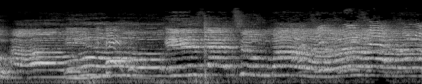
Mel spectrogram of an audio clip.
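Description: A girl singing a cappella, drawing out sung vowels in long notes that slide up and down in pitch, with no accompaniment.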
